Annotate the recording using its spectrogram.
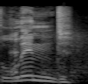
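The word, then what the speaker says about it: Lindt: chocolate lint gold bunny Lind I'm sorry is l l n DT how do you say that Lind chocolate I don't know but yeah Lind doesn't sound very appetizing I no it's Lind Lind Lind Lind Lind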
